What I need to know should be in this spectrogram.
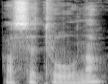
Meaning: definite plural of aceton
- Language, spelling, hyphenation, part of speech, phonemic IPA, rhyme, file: Norwegian Bokmål, acetona, a‧ce‧to‧na, noun, /asɛˈtuːna/, -uːna, Nb-acetona.ogg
